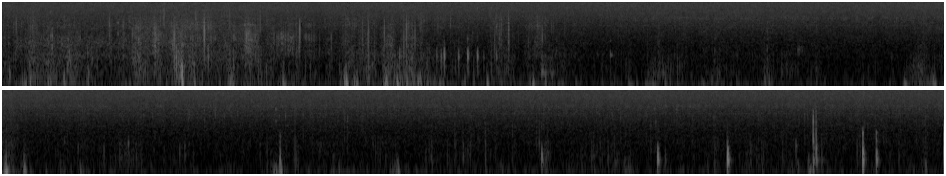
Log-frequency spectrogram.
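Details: Stomach growling while digesting chicken and milk: low gurgling rumbles, then scattered clicks and pops of ordinary bowel sounds (borborygmi).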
